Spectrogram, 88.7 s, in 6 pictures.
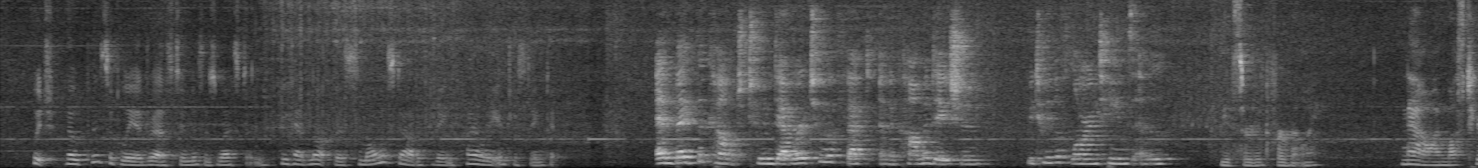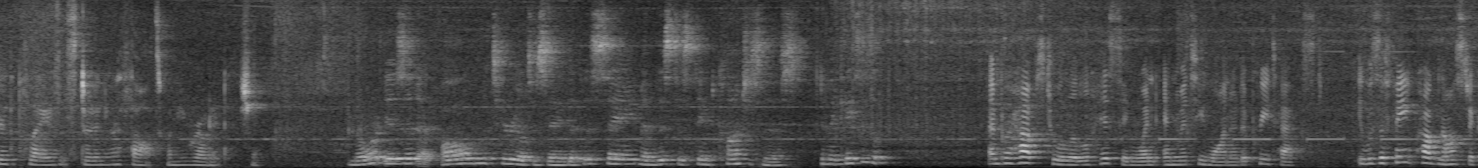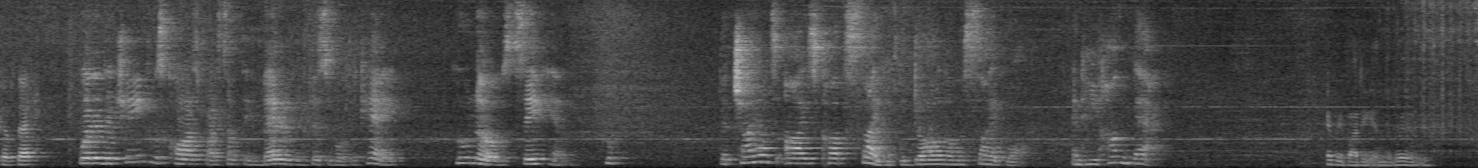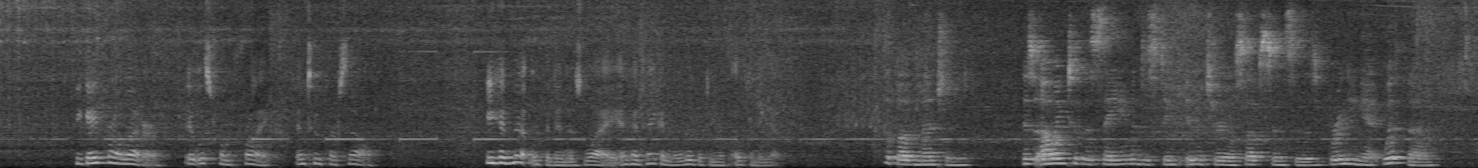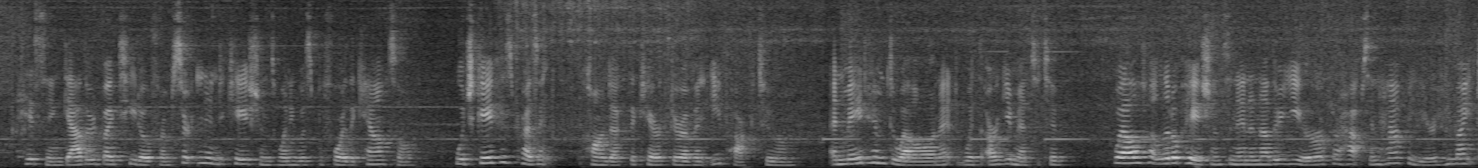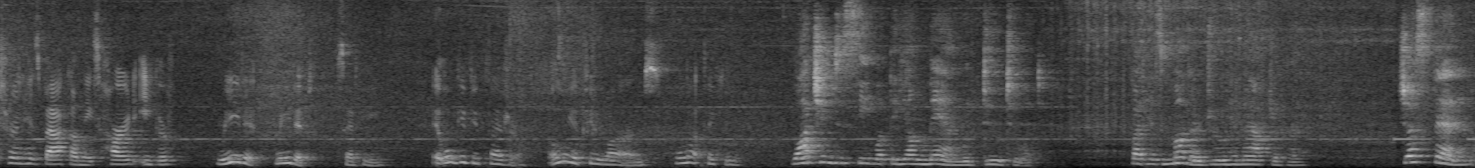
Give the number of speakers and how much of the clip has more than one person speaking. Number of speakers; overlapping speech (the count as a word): seven, no overlap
